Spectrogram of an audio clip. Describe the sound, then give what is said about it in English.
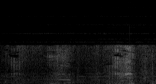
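A boar squeals and grunts in protest in short, rough bursts of moderate loudness, with the strongest cries near the end. “The pair led the boar up the temple steps. Now cleaned and dressed with ribbons, the animal's protests grew weaker and weaker”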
